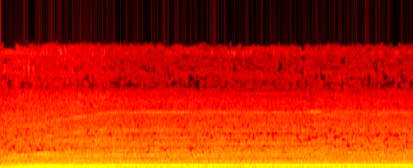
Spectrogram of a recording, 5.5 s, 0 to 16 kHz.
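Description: An Iseki Sial 193 Japanese mini tractor engine runs steadily while accelerating to top speed, a continuous droning hum with a rising tone early on, close and even throughout with no talking.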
